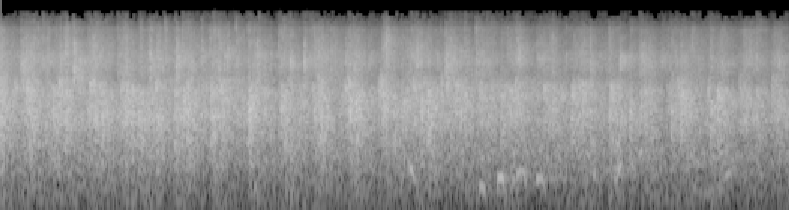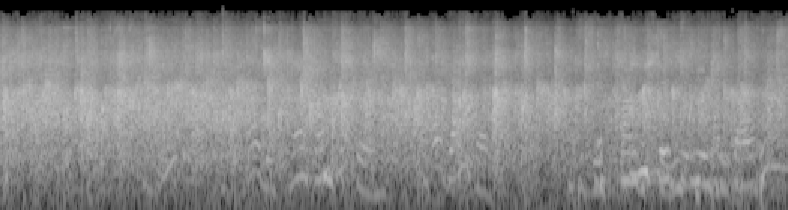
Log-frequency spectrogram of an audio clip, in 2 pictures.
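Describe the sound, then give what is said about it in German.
Sustained applause from an audience thanking two speakers at a stage event, a dense wash of many hands clapping at steady loudness for about sixteen seconds, with faint voices murmuring underneath. “Aber vielleicht, ja, vielleicht einen dicken Applaus von euch.”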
